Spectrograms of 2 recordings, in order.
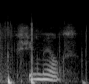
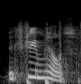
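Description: First: Said in the usual way. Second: Loud, sudden remembering; excited recall; eureka. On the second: Real, not acted. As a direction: blurt it out as it comes back. Remembers the biome name.

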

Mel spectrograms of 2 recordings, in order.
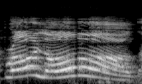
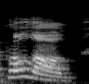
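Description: First: Prologue drawn out slowly and loudly, each syllable stressed; slow emphatic pronunciation. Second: Said in the usual way. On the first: Shown as a demonstration. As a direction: drill Prologue slowly for the class, higher and louder. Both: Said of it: "yung listahan natin kanina".

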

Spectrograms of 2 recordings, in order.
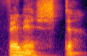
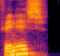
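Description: First: Finished said lower with a falling tune, the ed ending clear; finished said as the past form after Finish. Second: The bare verb Finish before its past form; base form. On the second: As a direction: Finish said plainly with a rising tune, no ending. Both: Shown as a demonstration. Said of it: "потрібно доставити E D".

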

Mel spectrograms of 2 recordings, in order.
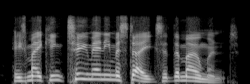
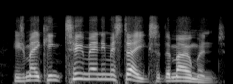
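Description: No difference in how they are said.

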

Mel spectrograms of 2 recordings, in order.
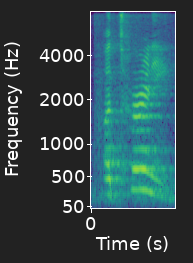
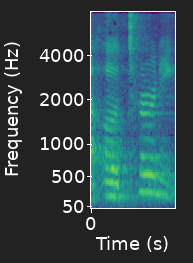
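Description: First: Attorney with the stress on the second syllable, a-TTOR-ney. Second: Attorney said slowly, stress on TTOR; stress second syllable. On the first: Teacher modelling Attorney for the class, stress on syllable two. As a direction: lean on the middle syllable of Attorney. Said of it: "Từ này mình nhấn ở âm số hai". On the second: Teacher repeating attorney for students, middle syllable stressed. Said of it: "Mình đọc là attorney". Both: Shown as a demonstration.

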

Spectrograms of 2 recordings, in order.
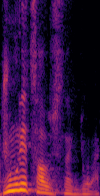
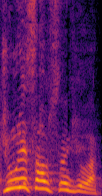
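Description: First: Said in the usual way. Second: High, loud repeat in disbelief; incredulous shout. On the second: Real, not acted. Comedian on cult members going to the prosecutor, shouted disbelief. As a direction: shout the absurd fact out to the room.

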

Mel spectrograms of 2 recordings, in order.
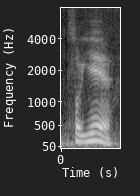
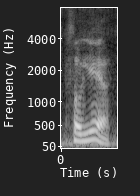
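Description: The two takes are said the same way.

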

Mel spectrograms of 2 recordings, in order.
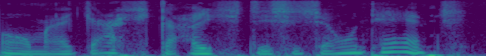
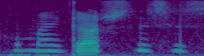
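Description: First: Lightly put-on slurred voice; mock-intense, with slushy s sounds. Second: Very high put-on voice; different voice. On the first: Gamer telling viewers it's intense, in a lightly put-on voice. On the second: Gamer trying out a different voice, pitched very high. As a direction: squeak it out far above normal pitch. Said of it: "I wanna talk in a different voice".

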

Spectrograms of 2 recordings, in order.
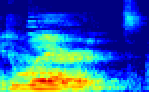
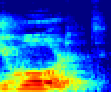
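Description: First: "word" said with an "er" vowel, like "werd"; "word" with the right er sound; correct pronunciation. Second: "word" said with an "or" vowel, like "wawrd"; louder "word" with a mistaken or sound; mispronunciation demo. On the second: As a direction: say "word" wrongly, rhyming with "ford". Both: Shown as a demonstration. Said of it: "ما أقولش word".

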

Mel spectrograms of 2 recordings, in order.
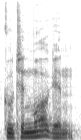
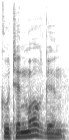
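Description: The two takes are said the same way.

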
